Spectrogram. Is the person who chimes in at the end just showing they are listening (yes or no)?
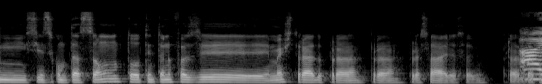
no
